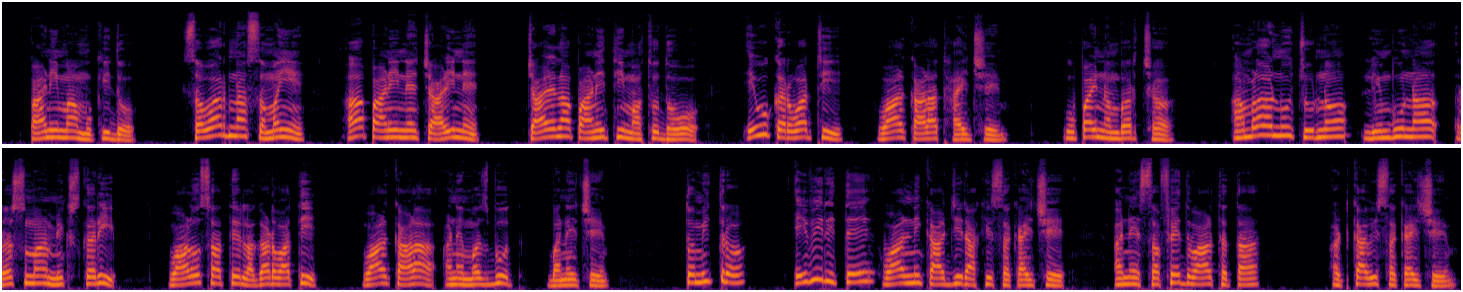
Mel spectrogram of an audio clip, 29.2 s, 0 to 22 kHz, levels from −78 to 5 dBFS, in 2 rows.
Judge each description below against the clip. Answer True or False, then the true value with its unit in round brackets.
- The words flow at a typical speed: False (105 wpm)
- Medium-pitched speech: True (175 Hz)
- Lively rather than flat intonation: False (4.8 semitones)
